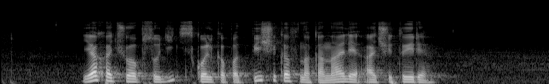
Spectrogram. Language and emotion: Russian, neutral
